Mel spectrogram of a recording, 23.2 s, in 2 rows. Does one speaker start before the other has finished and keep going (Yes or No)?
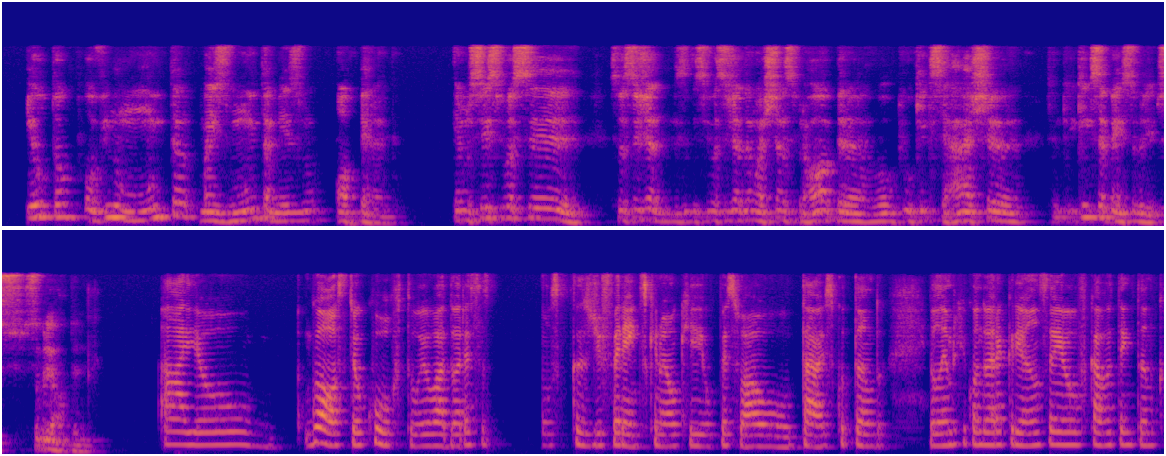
No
